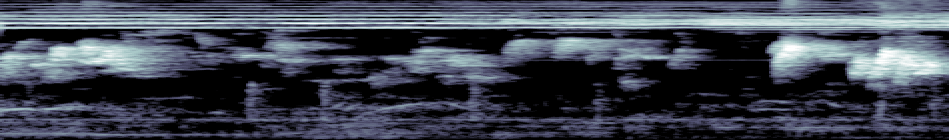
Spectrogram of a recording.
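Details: Wild Vietnamese red-whiskered bulbul, recorded for playing to young birds in training: bubbly, warbled phrases in quick succession, with several overlapping voices, over a constant high thin whine throughout.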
